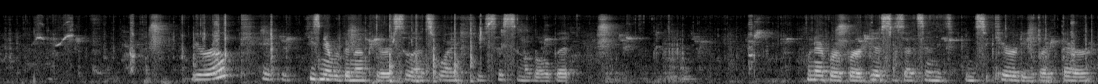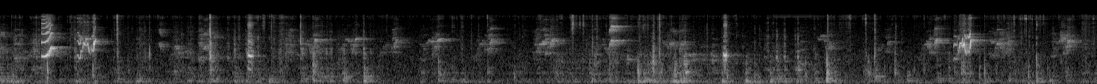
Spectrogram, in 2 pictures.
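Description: A cockatiel whistles and chatters close by.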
